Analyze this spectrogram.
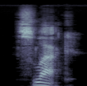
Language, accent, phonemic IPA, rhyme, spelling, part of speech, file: English, Australia, /slæk/, -æk, slack, noun / adjective / adverb / verb, En-au-slack.ogg
- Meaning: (noun) 1. The part of anything that hangs loose, having no strain upon it 2. A dip in a surface 3. In particular, a shallow dell or hollow; a dip in the surface of terrain, such as between hills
